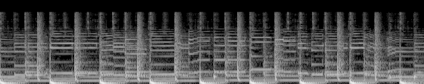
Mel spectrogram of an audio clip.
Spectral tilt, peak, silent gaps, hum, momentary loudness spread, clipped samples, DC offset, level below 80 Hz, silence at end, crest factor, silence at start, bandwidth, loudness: -5 dB/octave; -2 dBFS; none; none; 4 LU; under 0.1%; 0.3%; -16 dBFS; 0 s; 12 dB; 0 s; 12.5 kHz; -16 LUFS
